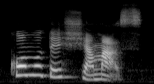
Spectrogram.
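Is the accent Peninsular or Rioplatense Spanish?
Rioplatense. It has a Rioplatense accent with a 'sh' sound.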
